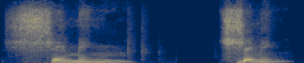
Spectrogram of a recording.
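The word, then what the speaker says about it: שמן: unción se traduce del vocablo shemen. Shemen. Shemen es un vocablo hebreo que se escribe con las letras Shin, Men y Nun. Shin, Men y Nun. Shemen.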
